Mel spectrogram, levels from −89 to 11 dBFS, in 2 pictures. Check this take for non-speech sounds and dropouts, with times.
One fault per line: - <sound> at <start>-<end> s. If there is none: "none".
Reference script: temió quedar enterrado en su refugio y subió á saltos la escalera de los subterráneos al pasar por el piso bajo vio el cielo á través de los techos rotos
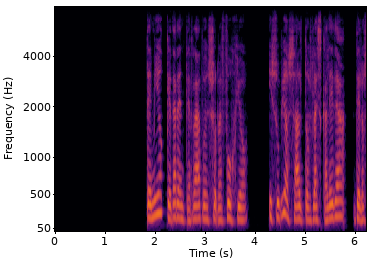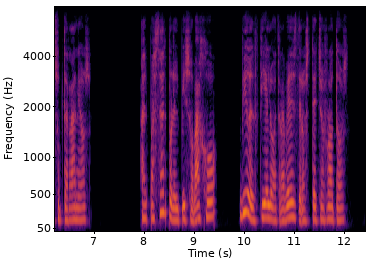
none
